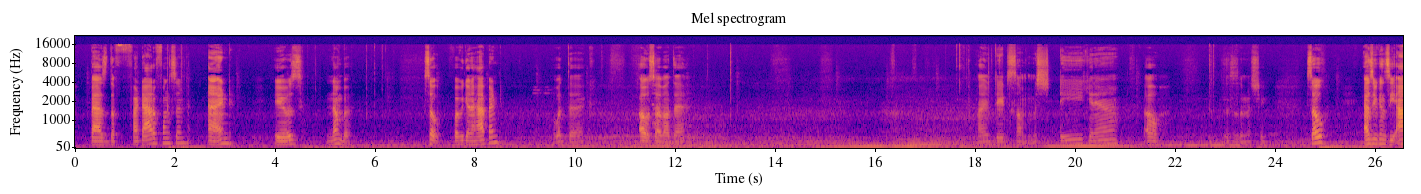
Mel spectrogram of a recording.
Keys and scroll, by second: 1.1 space, 1.8 |, 2.1 Return, 4.5-6.7 typing, 22.7 BackSpace.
